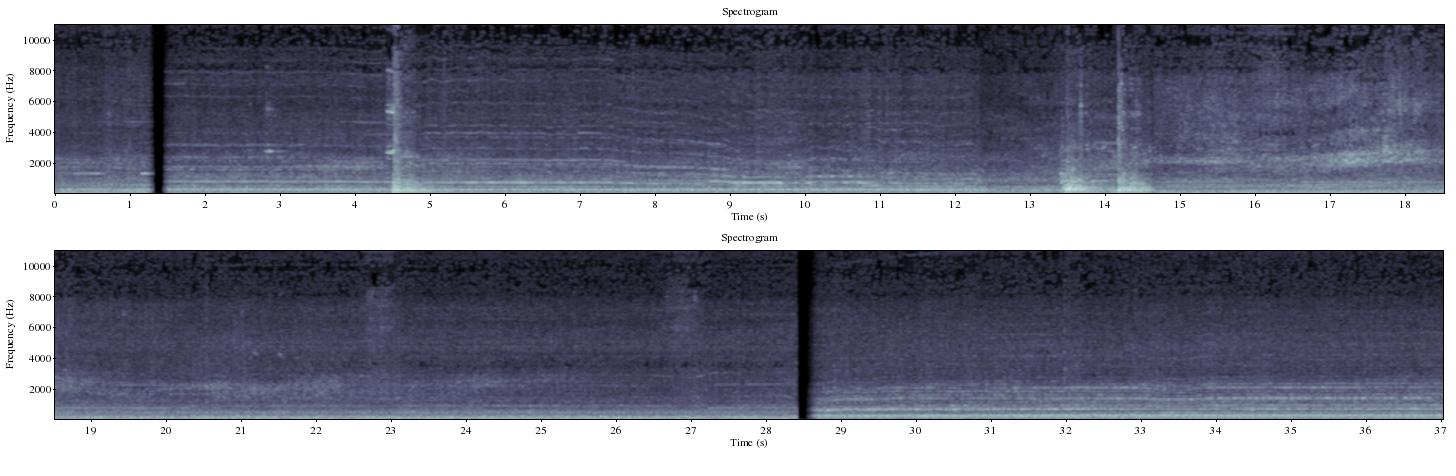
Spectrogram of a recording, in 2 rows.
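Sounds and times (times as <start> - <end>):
heavy machine engine rumbling: 0.0 - 37.0.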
